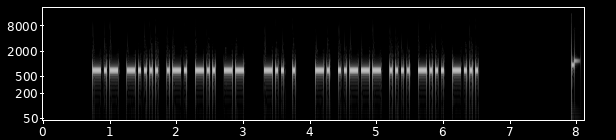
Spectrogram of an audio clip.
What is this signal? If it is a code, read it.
Morse code, heard as a keyed tone, about 28 wpm, 700 Hz. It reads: K6RDM DE N2HBB
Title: USA Callsign DE Callsign - 5 Characters - 28wpm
